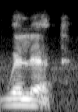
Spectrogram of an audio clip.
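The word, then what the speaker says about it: Ouellette: a little closer but the thing is so in wellet it should be it should be the OU should be treated like a W pisher Street okay so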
